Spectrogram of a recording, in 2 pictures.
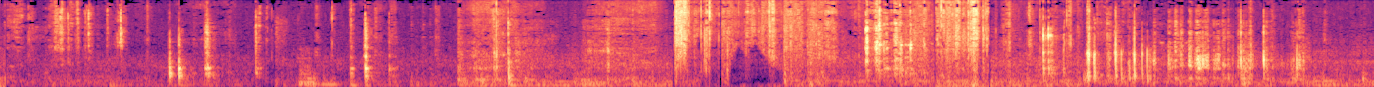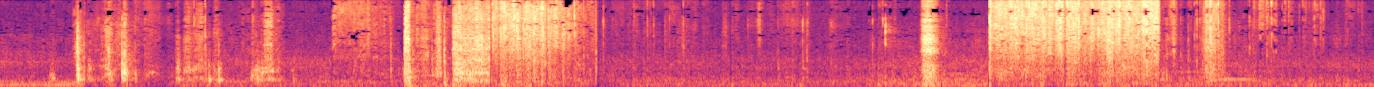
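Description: Close handling noises of unpacking: taps, clicks and scrapes of objects being picked up and set down, between bursts of rustling packaging. Two longer rustles come in the second half, the last as a watch is drawn out of a cloth pouch in its box.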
